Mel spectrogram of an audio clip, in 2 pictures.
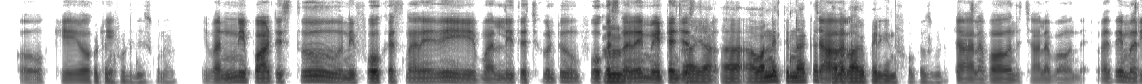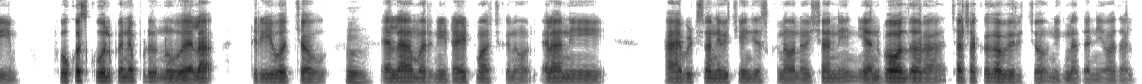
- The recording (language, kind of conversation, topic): Telugu, podcast, ఫోకస్ కోల్పోయినప్పుడు మళ్లీ దృష్టిని ఎలా కేంద్రీకరిస్తారు?
- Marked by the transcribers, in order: in English: "ప్రోటీన్ ఫుడ్"; in English: "మెయింటైన్"; other background noise; in English: "ఫోకస్"; in English: "ఫోకస్"; in English: "డైట్"; in English: "హ్యాబిట్స్"; in English: "చేంజ్"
